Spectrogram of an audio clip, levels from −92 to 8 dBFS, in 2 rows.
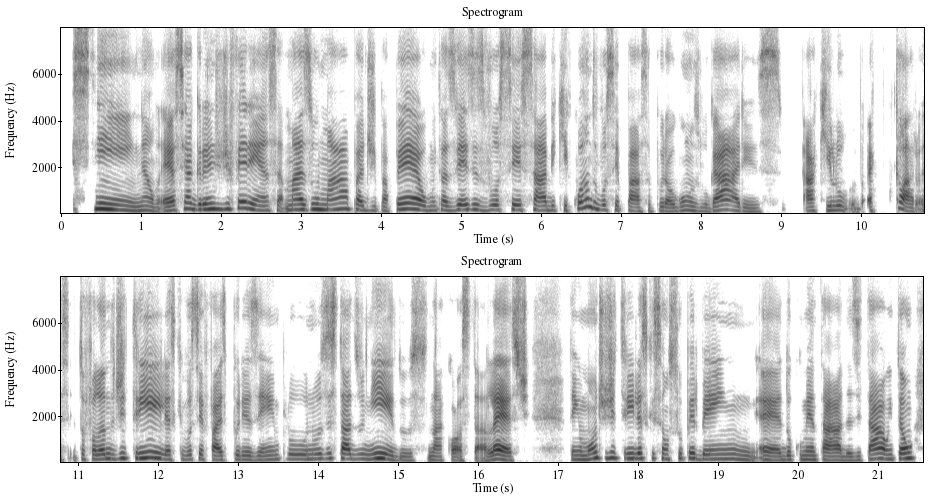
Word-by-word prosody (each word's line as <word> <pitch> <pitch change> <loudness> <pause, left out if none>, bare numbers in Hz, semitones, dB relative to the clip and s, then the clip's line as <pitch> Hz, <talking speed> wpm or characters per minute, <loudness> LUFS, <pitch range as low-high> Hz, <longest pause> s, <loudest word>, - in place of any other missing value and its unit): Sim, 215 -8 +4
não, 180 -2 -5
essa 190 +9 +2
é - - +3
a - - +1
grande 230 +1 +3
diferença. 235 -6 0
Mas 215 0 +1
o 235 -1 +4
mapa 225 0 0
de 180 0 -10
papel 225 +4 +3
muitas 185 0 -5
vezes 215 -2 -1
você 205 +2 -3
sabe 190 0 -1
que 195 - -8
quando 275 -1 -1
você 210 -1 -7
passa 160 -5 -5
por 170 +5 -11
alguns 165 +2 -6
lugares, 150 -4 -2 0.2
aquilo, 185 +3 -4
é - - 0 0.3
claro, - - +1
assi - - -10
eu - - -17
estou 200 - -9
falando 195 +3 +1
de 230 +4 -1
trilhas 235 -4 +3
que - - -19
você 190 +3 -5
faz, 165 -2 +1
por 185 - -9
exemplo, 180 +4 -5
nos 210 +2 -6
Estados 215 -3 +2
Unidos, 195 - +1
na 155 -1 -4
costa 140 - -3
leste, 175 -5 +6 0.5
tem 180 0 -4
um 180 - -3
monte 230 +6 0
de 245 0 +2
trilhas 225 -1 0
que 220 - -10
são 210 -2 -4
super 225 +2 -2
bem, 195 -2 -3
eh, 160 -3 +3
documentadas 165 -3 -1
e 155 - -10
tal. 210 +1 +4
Então 215 +4 +4
195 Hz, 160 wpm, -24 LUFS, 175-220 Hz, 0.5 s, leste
